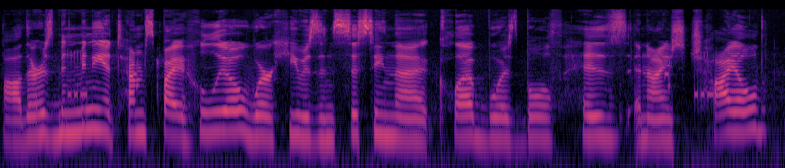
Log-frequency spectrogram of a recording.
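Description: A woman's voice: fairly high pitch, steady tone, moderate pace, dry recording. Mock-formal young woman prosecuting in roleplay. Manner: mock-formal, addresses the judge as Your Honor. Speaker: roleplay streamer playing a police officer prosecuting in a mock court. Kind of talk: comedic in-character courtroom roleplay.

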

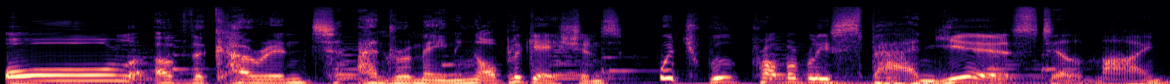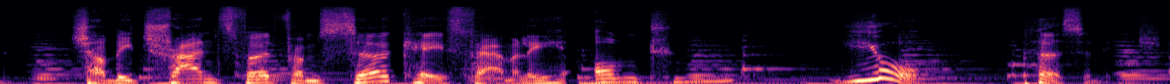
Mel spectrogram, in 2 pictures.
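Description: An actor voicing a smug, menacingly polite financial official, speaking in formal, drawn-out theatrical phrases for a video game. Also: male voice, on the high side, very animated, over music. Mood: gloating formality.

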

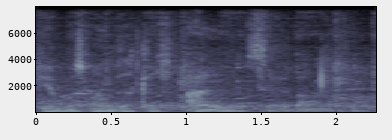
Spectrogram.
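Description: An actor playing a grumpy, sarcastic desk clerk in a radio drama, grumbling with mock courtesy. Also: male voice, low voice, fairly quick, music in the background, natural voice.

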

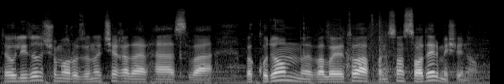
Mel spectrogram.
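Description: A man's voice: medium pitch, animated. Male field reporter, thirties, mid-range voice, handheld mic on a factory floor. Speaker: television reporter. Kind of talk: on-location news interviewing. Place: large indoor factory hall. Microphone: handheld reporter microphone.

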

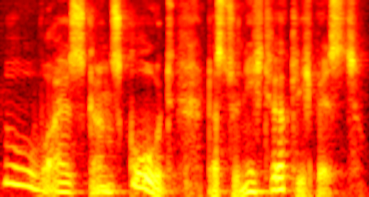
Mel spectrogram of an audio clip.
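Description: A man's voice: on the high side, wildly swooping pitch, measured pace, gravelly, darkish tone, breathy edge, pitched above the performer's own voice, full character voice. A man voicing a hot-tempered, scornful storybook twin, blustering and indignant.

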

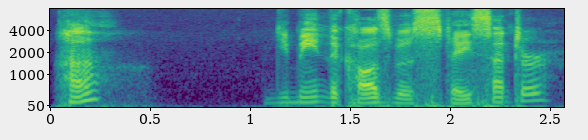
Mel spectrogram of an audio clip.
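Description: A man's voice: a little high, lively intonation, normal speed, background noise, close to an everyday voice. A man voicing an earnest, caring defense lawyer in a video game fan dub, with an inquisitive manner. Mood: puzzled. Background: game music.

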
